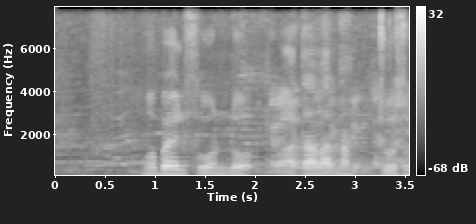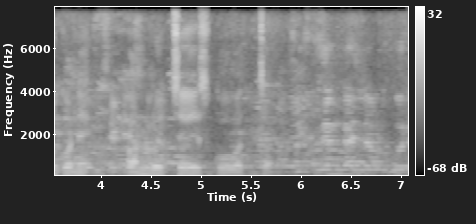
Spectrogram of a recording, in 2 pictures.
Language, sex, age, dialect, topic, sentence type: Telugu, male, 18-24, Telangana, agriculture, question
